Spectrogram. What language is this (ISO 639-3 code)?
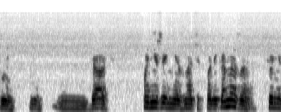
rus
